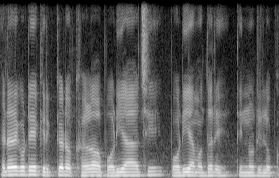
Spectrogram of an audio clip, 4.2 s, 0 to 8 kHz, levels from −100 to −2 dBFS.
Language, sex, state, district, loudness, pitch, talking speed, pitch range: Odia, male, Odisha, Nuapada, -16 LUFS, 140 Hz, 155 wpm, 135-160 Hz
